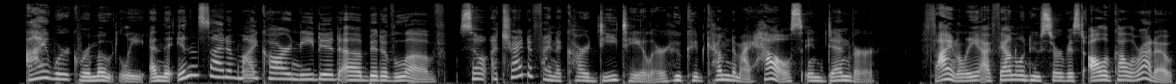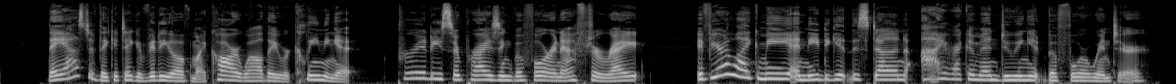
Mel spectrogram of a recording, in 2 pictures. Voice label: TV Spot Busy Mom Relatable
